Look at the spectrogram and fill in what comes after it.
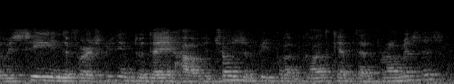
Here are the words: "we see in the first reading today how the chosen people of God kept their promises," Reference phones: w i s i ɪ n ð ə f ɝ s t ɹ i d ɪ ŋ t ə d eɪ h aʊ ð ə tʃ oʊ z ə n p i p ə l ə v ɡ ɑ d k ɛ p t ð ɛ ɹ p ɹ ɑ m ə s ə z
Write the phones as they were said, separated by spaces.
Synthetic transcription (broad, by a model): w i s i ɪ n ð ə f ɝ s t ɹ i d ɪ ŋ t ə d eɪ h aʊ ð ə tʃ oʊ z ə n p i p ə l ə v ɡ ɑ d k ɛ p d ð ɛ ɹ p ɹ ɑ m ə s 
